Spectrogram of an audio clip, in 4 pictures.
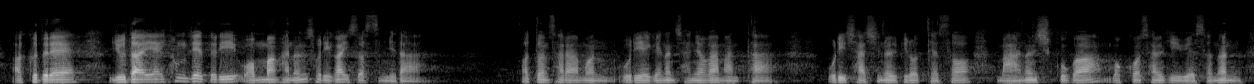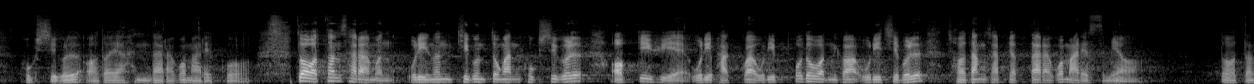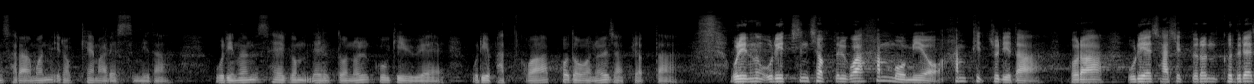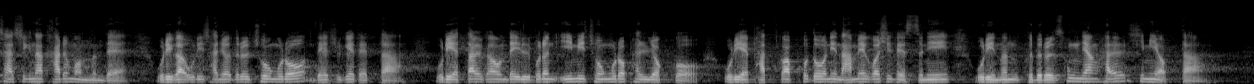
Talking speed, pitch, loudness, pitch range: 305 characters per minute, 110 Hz, -26 LUFS, 95-120 Hz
